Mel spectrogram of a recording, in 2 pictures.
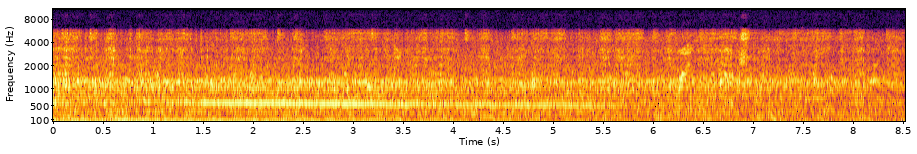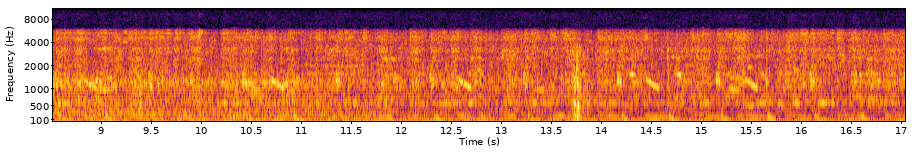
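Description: Dash-camera sound from inside a moving car: a steady low rumble of road and engine, with a car radio playing music and voices under it. A faint tone slides slowly down in pitch over the first six seconds, and there is a single short knock near the end.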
